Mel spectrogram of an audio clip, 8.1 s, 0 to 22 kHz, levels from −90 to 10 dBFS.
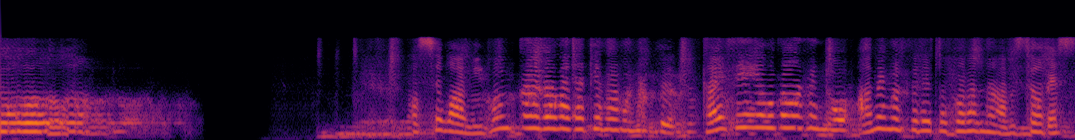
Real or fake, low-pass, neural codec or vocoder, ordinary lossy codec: fake; 7.2 kHz; codec, 16 kHz, 1 kbps, FreqCodec, smaller model; none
